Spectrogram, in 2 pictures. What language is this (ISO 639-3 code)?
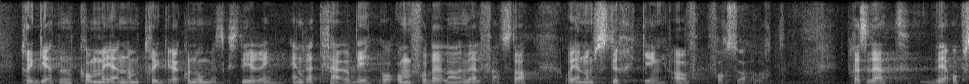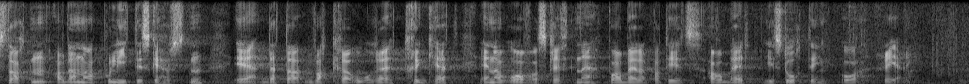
nor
